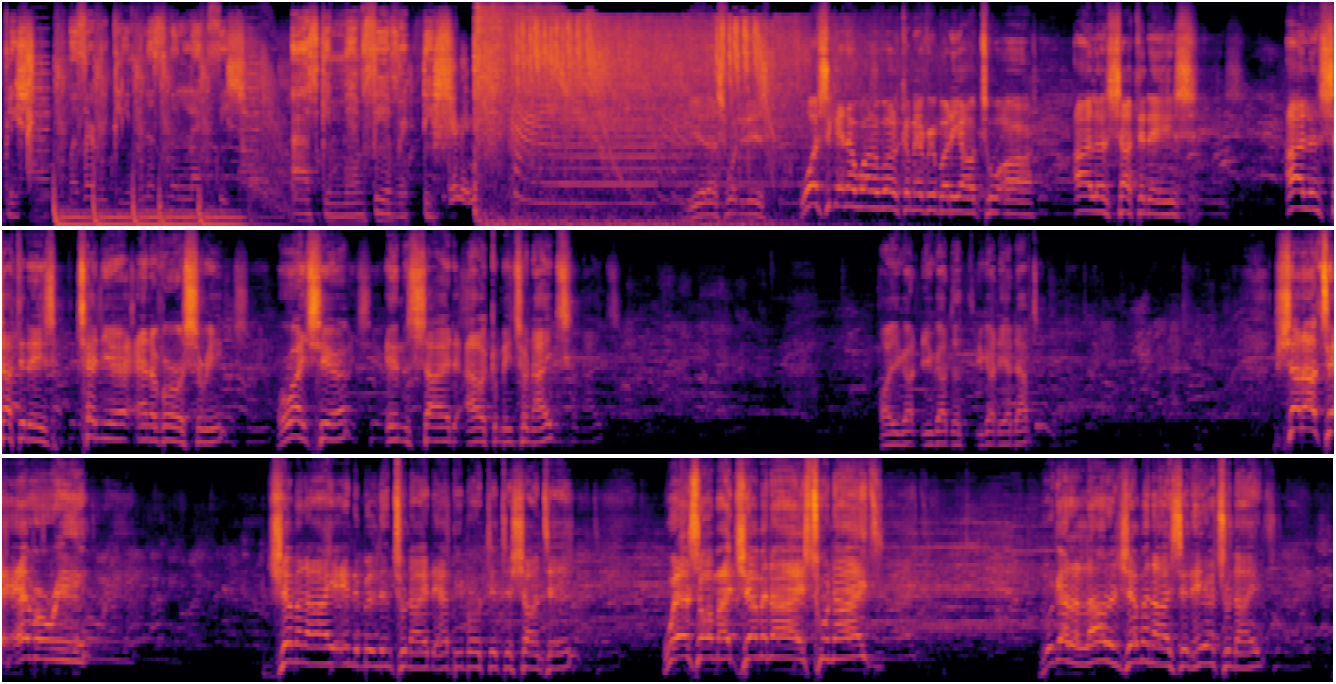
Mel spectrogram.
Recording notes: LIVE AUDIO! ISLAND SATURDAYS 10YR ANNIVERSARY. Live audio recording from June 17th.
